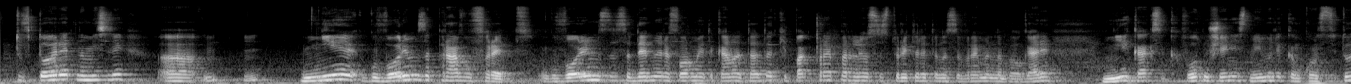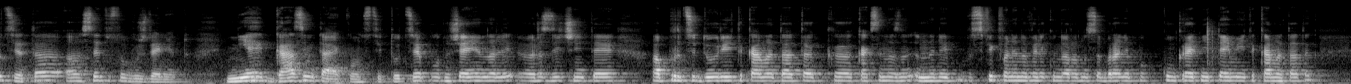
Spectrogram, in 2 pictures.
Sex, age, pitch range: male, 20-39, 150-180 Hz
